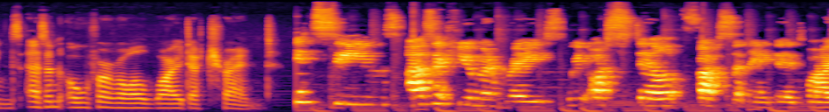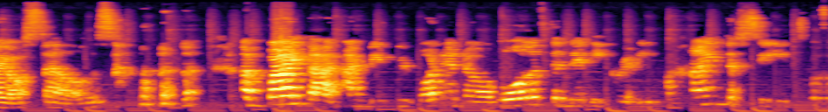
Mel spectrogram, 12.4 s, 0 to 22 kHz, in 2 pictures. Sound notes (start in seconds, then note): 7.1 laughs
